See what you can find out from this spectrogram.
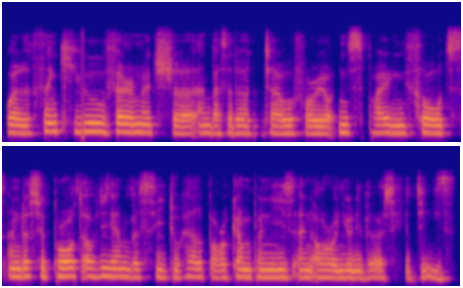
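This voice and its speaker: A woman's voice: deep voice, level tone, measured pace, few pauses, mellow. A woman moderating a webinar, thanking speakers and giving polished introductions. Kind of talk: formal moderation. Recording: muffled lo-fi video call audio.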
